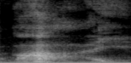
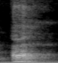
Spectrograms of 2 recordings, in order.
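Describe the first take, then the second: First: It is said slowly with both vowels heard. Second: It is said quickly and the second vowel drops. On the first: "천천히 발음할 때는 아이 첫 번째 아에서 음이 공명을 하다가 이를 탕 튕겨주겠죠" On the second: "빠를 때는 아 그 다음에 이가 날아가 버려요"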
